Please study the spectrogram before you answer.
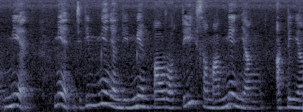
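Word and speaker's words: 面包: Yang belakang itu bacanya pao. Mien sama aja. Jadi mien itu mie sama mien pao de mien pao.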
